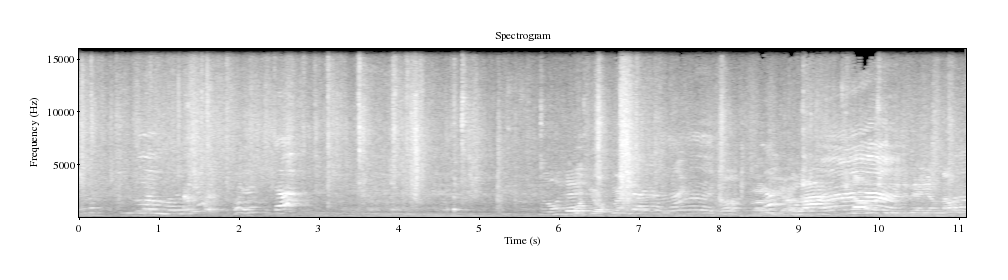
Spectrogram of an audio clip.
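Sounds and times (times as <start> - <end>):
children calling out: 0.0 - 3.3, 6.8 - 11.0
group chatter: 0.0 - 11.0.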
